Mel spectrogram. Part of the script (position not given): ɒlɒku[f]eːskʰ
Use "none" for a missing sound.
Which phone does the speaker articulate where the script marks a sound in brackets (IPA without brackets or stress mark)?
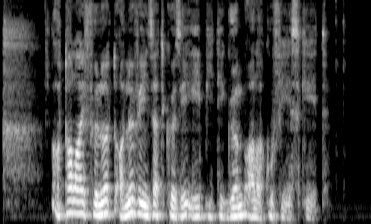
f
